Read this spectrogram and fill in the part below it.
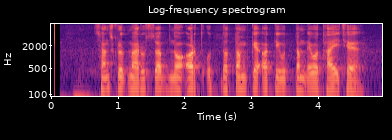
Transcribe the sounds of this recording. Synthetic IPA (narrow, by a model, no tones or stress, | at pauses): sə̃ŋskɾut̪mãɾusəbnoʔəɾt̪ʰut̪not̪ːəmkeʔət̪iʊt̪ːəmeʋot̪ʰajt͡ʃʰe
